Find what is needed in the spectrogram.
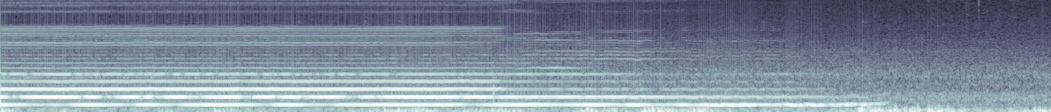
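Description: Voices chanting a long, steady Om on one held pitch, the open vowel closing into a hum about halfway through. The tone wavers briefly and stops near the end.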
